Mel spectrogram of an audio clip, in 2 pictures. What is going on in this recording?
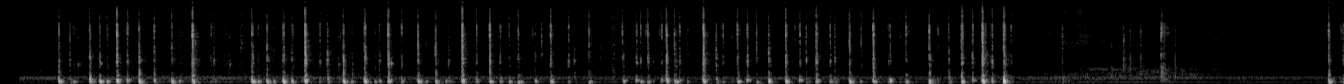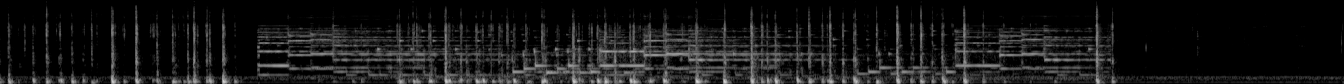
I typed on the keyboard, flipped the light switch, continued typing, and then let my phone ring while I was still typing.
